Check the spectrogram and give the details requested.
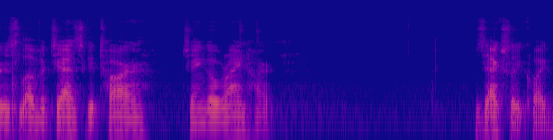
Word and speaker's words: Django: What is Django? Django is a web application framework. The D is silent.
